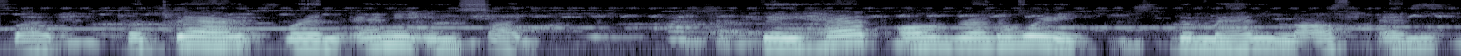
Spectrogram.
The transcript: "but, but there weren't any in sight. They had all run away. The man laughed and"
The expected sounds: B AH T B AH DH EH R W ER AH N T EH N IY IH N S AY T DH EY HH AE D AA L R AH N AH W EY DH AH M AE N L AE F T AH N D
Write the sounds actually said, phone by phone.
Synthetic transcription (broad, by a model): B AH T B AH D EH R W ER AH N EH N IY IH N S AY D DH EY HH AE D AA L R AH N AH W EY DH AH M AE N L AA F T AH N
